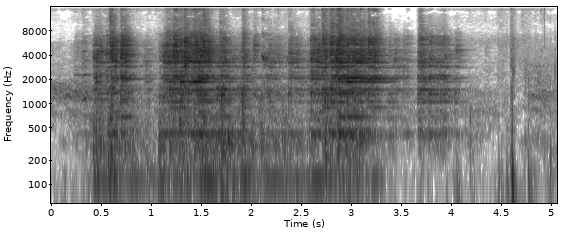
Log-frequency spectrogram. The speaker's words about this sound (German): Also jetzt bin ich genau hier vor einem kleinen Schrein und mach mal der, der, der äh, Schreingott, der Kami schläft zwar schon, aber ich äh, rüttel trotzdem mal hier an der Glocke.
